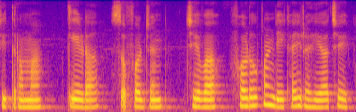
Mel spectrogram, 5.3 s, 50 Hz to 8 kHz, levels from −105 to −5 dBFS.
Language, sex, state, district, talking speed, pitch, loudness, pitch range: Gujarati, female, Gujarat, Valsad, 100 wpm, 195 Hz, -15 LUFS, 190-205 Hz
